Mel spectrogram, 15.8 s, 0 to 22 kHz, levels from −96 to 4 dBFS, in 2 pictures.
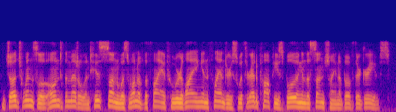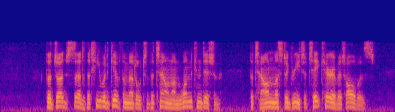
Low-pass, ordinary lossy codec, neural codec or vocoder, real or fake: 5.4 kHz; Opus, 64 kbps; none; real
